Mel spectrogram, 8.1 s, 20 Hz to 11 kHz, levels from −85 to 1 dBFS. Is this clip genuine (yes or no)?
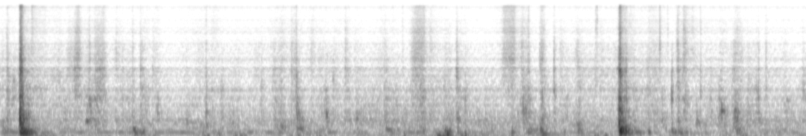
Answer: no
